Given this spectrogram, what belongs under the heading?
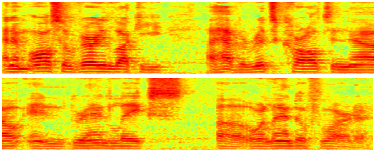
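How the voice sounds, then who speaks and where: A man at a fairly quick pace, with a fairly low pitch and fairly even intonation, amid audible room echo and noticeable background noise. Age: 60s. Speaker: chef and restaurateur. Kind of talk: podcast interview.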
